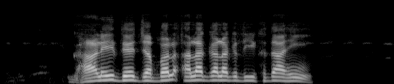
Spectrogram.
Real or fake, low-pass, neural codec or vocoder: fake; 10.8 kHz; autoencoder, 48 kHz, 32 numbers a frame, DAC-VAE, trained on Japanese speech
